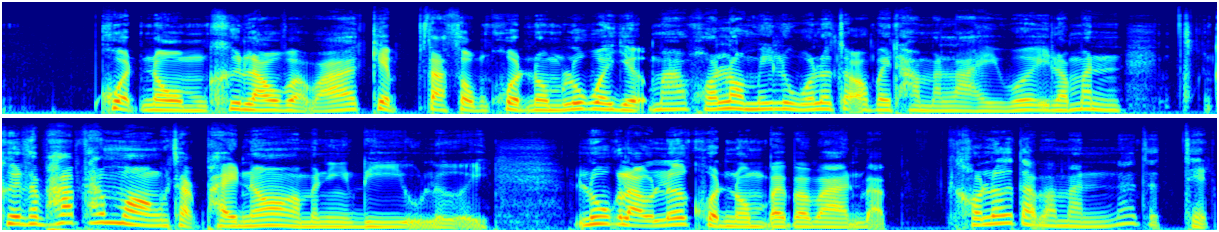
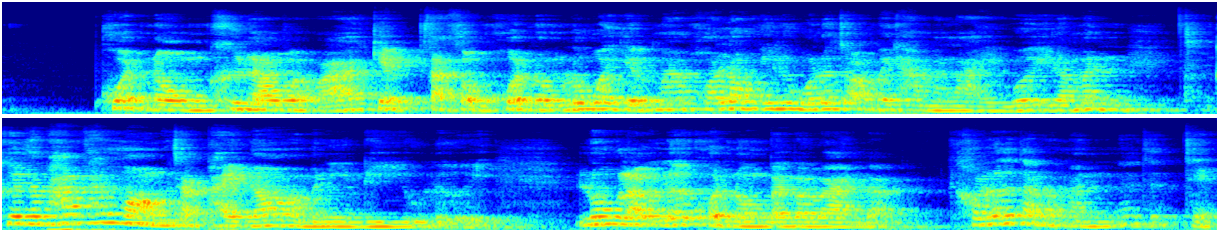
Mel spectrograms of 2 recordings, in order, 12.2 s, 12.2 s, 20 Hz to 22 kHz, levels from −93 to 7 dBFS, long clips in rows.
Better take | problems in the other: first | off-mic speech; far // room echo; noticeable; dies away in 0.6 s

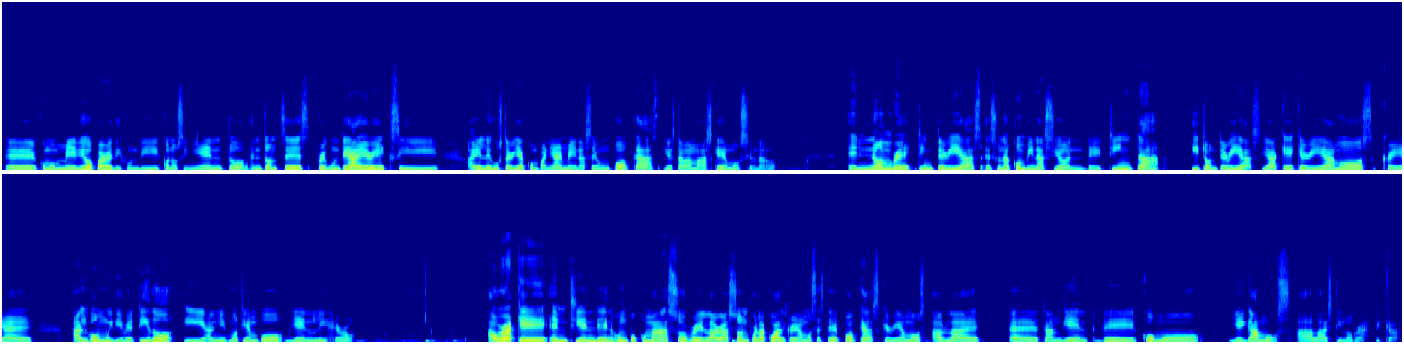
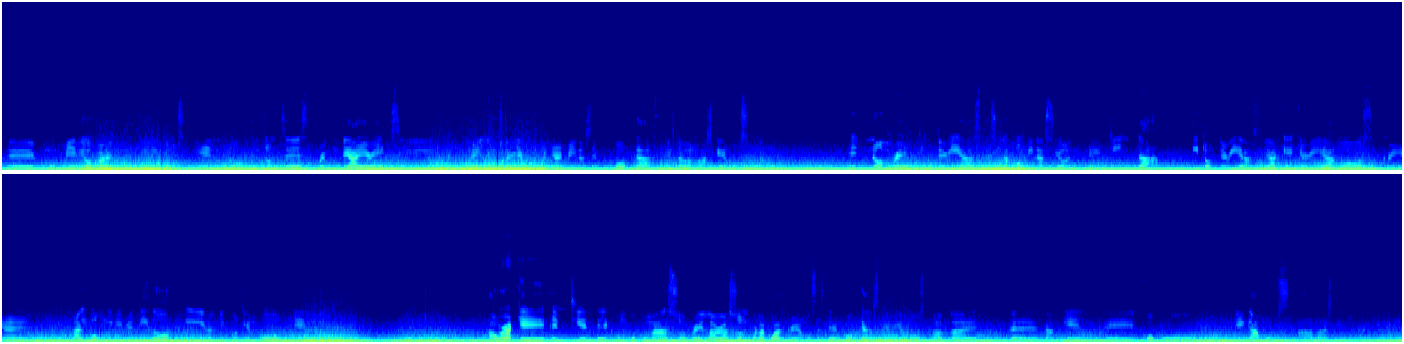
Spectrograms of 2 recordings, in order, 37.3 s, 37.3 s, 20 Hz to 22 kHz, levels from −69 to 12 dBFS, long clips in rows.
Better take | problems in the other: first | wind noise on the microphone; heavy; 3 dB above the speech

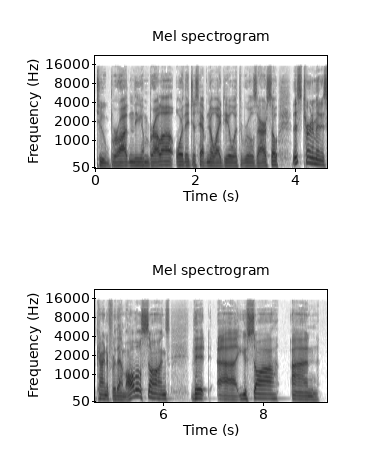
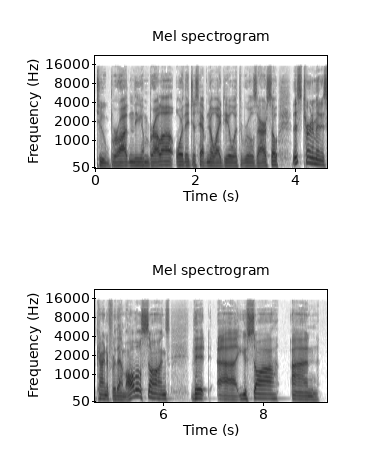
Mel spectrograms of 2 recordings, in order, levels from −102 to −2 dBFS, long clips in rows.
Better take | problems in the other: neither | none

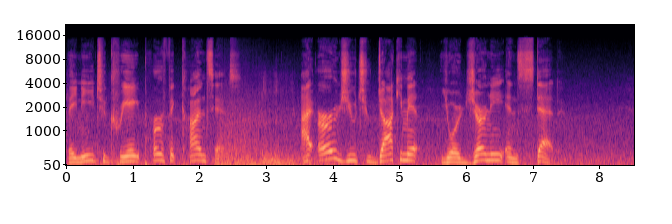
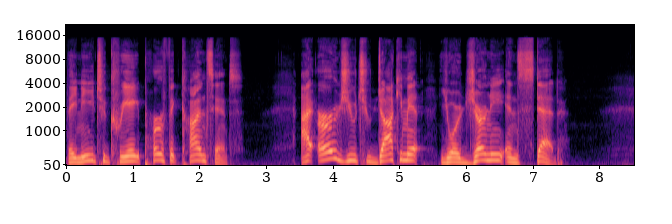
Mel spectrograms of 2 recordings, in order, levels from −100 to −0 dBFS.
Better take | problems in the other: second | wind noise on the microphone; occasional gusts; 20 dB below the speech

